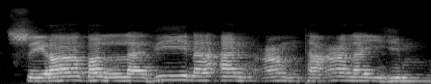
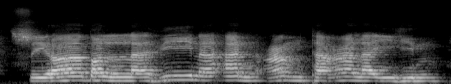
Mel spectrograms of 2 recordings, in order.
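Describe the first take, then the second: The two takes are said the same way.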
